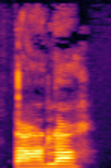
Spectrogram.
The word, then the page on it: tala: apatani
